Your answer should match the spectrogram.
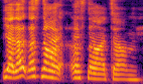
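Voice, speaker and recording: A woman's voice: a little high, lively intonation, unhurried, fairly bright tone. Opinionated woman in casual discussion. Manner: opinionated, argumentative. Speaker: podcast co-host. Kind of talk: casual discussion, reading a script aloud with commentary.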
